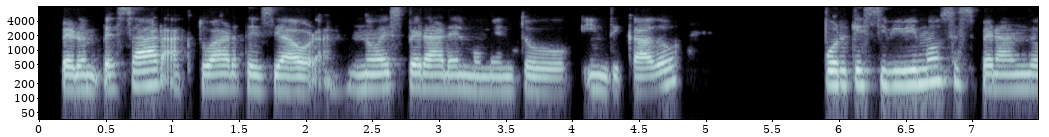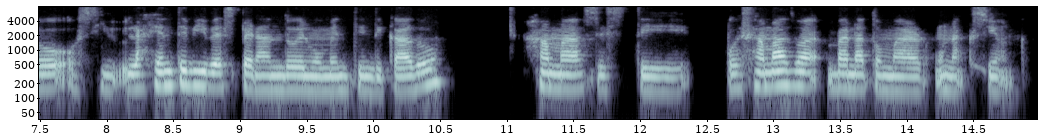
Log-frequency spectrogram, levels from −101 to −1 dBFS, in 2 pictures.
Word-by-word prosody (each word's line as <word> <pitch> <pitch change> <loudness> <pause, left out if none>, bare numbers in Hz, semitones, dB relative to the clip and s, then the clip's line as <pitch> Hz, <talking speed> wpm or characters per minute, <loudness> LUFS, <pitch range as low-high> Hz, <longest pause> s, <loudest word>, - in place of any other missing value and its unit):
pero 155 0 +4
empezar 180 +5 +3
a - - 0
actuar 160 0 0
desde 150 -1 0
ahora, 140 0 +1
no 160 0 0
esperar 165 -1 +2
el 155 0 0
momento 140 -1 -4
indicado. 145 - 0 1.1
Porque 190 0 +4
si 190 +1 -3
vivimos 200 +5 +3
esperando 160 -5 -1
o - - -7
si 155 - -9
la 160 0 0
gente 180 +3 +1
vive 180 -2 +2
esperando 150 -3 -1
el 145 0 +1
momento 145 0 -3
indicado, 145 +8 0 0.6
jamás, 160 -3 0
este, 140 -2 -7 0.2
pues 160 0 -5
jamás 180 +2 +4
va 175 -1 +2
van 160 -1 +1
a 155 - 0
tomar 140 -1 -2
una 140 -1 -2
acción. - - -8
160 Hz, 135 wpm, -23 LUFS, 145-175 Hz, 1.1 s, pero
